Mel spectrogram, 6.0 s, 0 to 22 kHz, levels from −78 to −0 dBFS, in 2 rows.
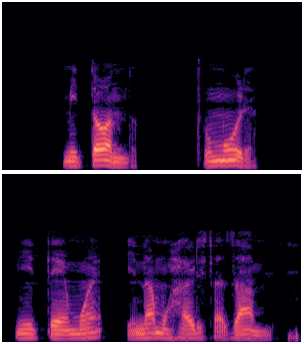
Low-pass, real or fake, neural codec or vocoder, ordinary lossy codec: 5.4 kHz; fake; vocoder, 44.1 kHz, 128 mel bands every 256 samples, BigVGAN v2; AAC, 48 kbps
